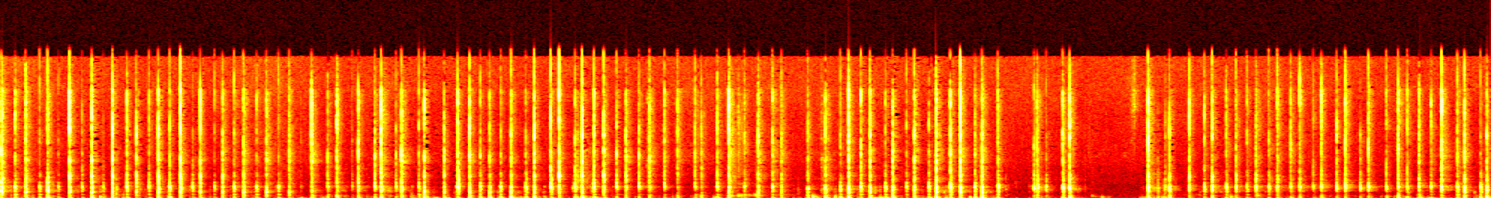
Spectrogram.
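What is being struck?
Small plastic makeup box.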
